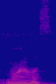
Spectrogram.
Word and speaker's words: Morales: Did I say that right? Morales? – Yeah.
